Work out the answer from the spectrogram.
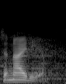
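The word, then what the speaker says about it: anaideia: of the Greek word anaidia, pronounced anaidia.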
